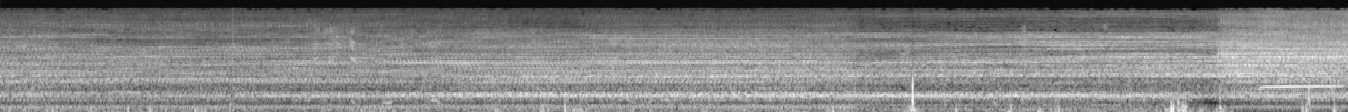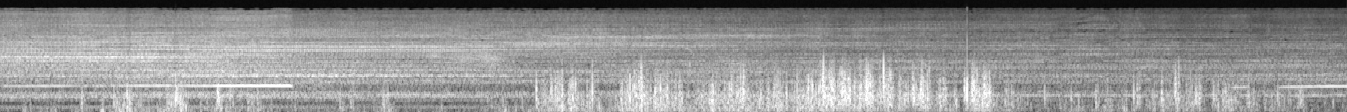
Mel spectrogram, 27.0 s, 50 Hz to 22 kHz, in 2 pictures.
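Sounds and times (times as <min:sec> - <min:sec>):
motor hum: 0:00.0 - 0:26.9
steam whistle blowing: 0:12.2 - 0:16.5, 0:25.7 - 0:26.9.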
